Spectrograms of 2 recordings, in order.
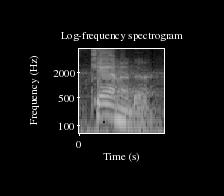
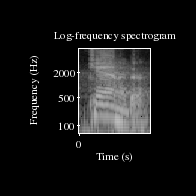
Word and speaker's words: Canada: A gente fala Canadá, né? A sílaba forte estaria aqui, Canadá. Em inglês, Canada. Canada, tá no começo.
